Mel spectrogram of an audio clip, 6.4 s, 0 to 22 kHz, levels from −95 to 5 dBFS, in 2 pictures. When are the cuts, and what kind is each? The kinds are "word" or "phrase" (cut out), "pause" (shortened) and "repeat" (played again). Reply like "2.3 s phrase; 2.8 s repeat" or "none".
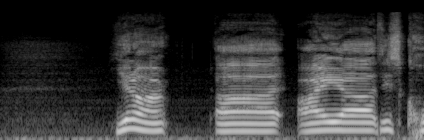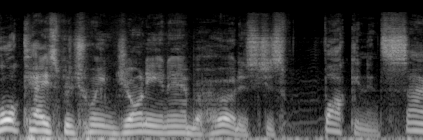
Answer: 1.4 s pause; 2.8 s word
